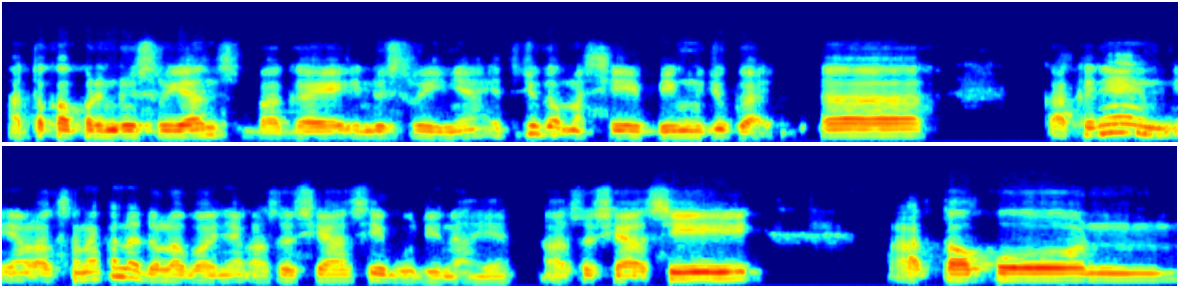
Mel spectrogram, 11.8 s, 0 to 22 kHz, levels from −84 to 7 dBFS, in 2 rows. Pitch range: 120-155 Hz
